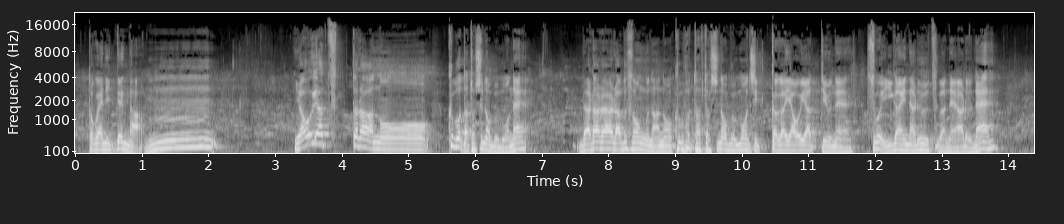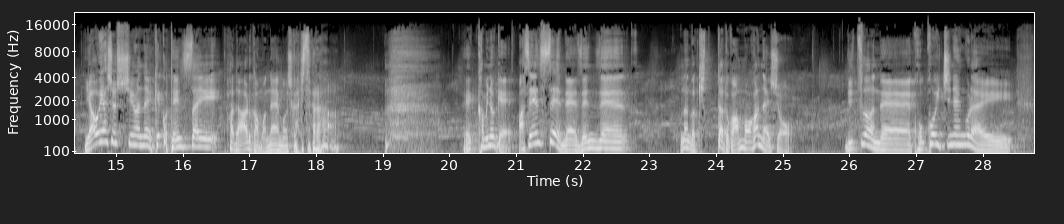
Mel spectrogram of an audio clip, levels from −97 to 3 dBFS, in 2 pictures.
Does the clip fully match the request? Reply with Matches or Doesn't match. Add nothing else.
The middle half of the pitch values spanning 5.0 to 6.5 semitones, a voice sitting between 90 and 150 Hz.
Doesn't match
